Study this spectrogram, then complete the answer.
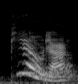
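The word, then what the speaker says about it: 漂亮: 다음에 제가 맨날 그, 삐오량이라고 발음하고 있잖아요. 그러면은 정말 예뻐. 네. 한 피아오량 뭐 네.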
